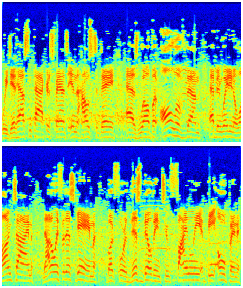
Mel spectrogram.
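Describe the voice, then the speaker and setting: Speaking at a moderate pace, a man with a fairly high pitch keeps very even loudness and fairly even intonation over noticeable background noise. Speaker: sports anchor and reporter. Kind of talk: live on-location reporter.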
